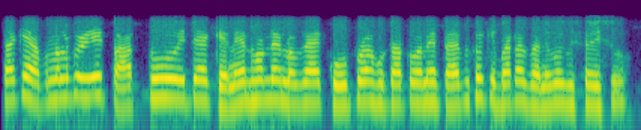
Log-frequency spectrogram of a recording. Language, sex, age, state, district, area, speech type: Assamese, male, 18-30, Assam, Dhemaji, rural, conversation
